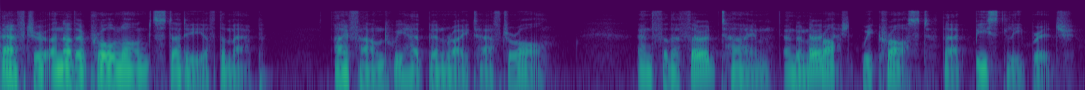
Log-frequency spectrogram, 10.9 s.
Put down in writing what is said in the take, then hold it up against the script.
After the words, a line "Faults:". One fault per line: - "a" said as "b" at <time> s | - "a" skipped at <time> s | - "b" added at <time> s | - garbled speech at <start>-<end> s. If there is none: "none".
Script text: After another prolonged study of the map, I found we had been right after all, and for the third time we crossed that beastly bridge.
After another prolonged study of the map, I found we had been right after all, and for the third time [garbled] we crossed that beastly bridge.
Faults:
- garbled speech at 7.8-8.5 s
